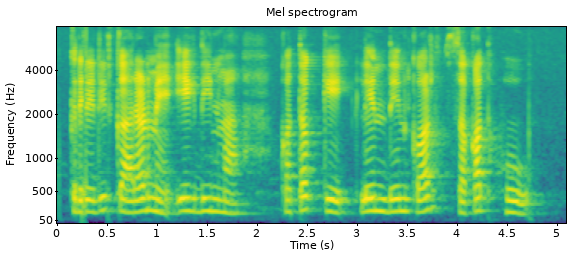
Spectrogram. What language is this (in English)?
Chhattisgarhi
